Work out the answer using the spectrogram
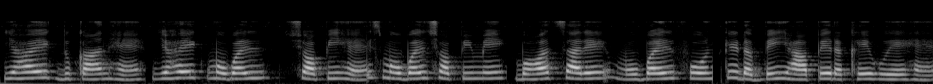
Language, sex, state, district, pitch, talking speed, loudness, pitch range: Hindi, female, Chhattisgarh, Rajnandgaon, 265 Hz, 140 wpm, -25 LUFS, 245-280 Hz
